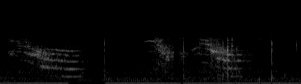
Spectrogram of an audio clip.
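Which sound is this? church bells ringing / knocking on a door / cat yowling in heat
cat yowling in heat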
